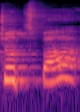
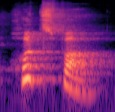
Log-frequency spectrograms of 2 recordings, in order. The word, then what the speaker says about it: chutzpah: Suddenly has become very popular, and yes, but the pronunciation is quite tricky. It's not chutzpah. It's chutzpah.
